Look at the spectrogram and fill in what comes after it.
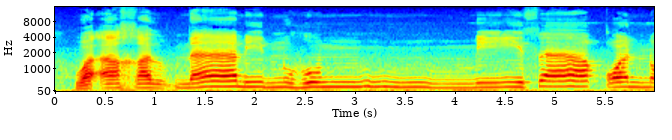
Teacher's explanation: میم کا میم میں ادغام مع الغنہ ہوگا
